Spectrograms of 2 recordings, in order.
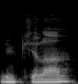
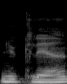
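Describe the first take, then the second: First: The word is said the speaker's regional way. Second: The word is said the widespread, common way. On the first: This is how it is said where the speaker grew up. "where I grew up, it is said nuclear" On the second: This is how most people say it. "it is pronounced nuclear"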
